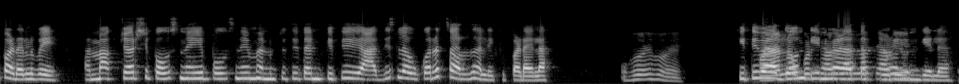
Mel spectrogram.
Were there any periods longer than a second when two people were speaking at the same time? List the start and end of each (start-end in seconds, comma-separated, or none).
7.6-9.1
